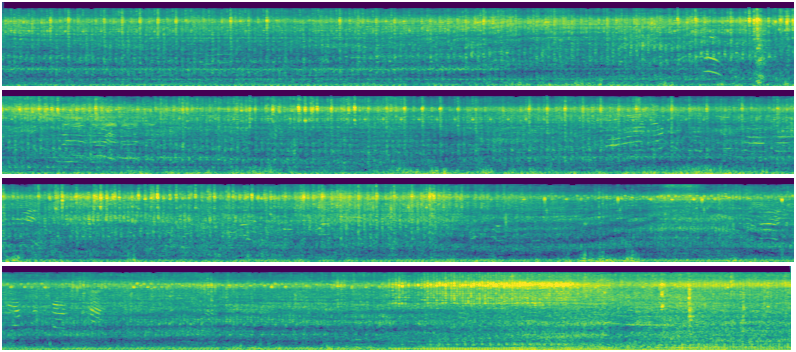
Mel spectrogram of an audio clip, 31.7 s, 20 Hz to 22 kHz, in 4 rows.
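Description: Three-cylinder diesel tractor engines running with a steady low rumble: a Mahindra 275 DI XP hauling a loaded trailer, then a John Deere 5050 D, whose engine is louder near the end as it comes close.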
